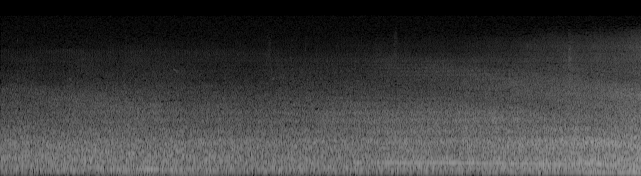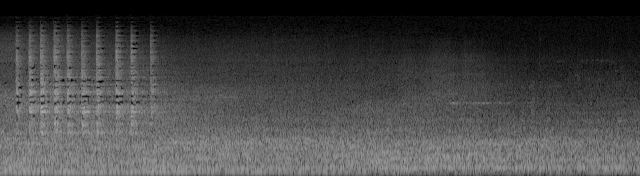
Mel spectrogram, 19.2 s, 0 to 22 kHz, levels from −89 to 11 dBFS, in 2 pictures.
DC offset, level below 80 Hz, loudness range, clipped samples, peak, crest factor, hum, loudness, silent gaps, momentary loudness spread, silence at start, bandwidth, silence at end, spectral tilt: under 0.1%; -44 dBFS; 11 LU; under 0.1%; -6 dBFS; 24 dB; none; -30 LUFS; none; 13 LU; 0 s; 16 kHz; 0 s; -4 dB/octave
